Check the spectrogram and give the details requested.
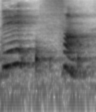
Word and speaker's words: défunt: Después tenemos aquí UN, aquí se va a pronunciar un, entonces tenemos défunt.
